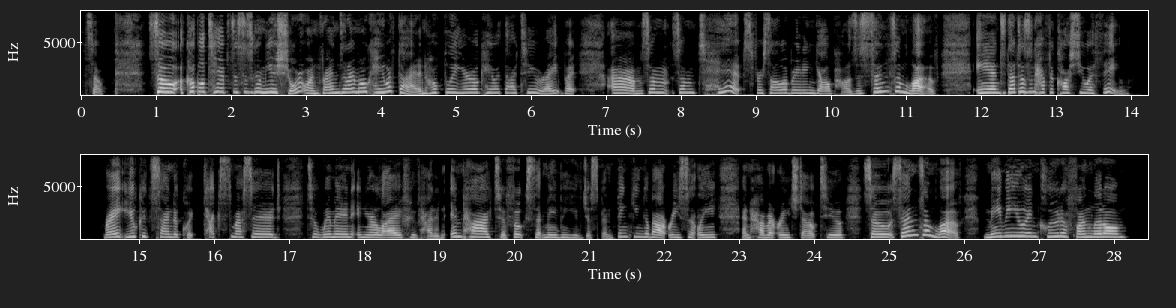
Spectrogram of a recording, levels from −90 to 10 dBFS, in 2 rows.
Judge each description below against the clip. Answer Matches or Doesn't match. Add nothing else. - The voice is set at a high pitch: Matches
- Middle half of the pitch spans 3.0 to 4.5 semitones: Doesn't match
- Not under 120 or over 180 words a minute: Doesn't match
